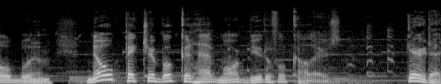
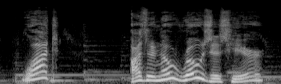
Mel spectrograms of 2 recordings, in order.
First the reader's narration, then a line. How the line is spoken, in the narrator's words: cried Gerda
